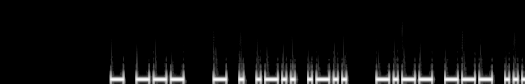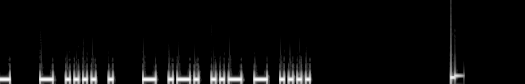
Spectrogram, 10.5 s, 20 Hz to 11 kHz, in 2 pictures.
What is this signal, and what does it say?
Morse code, heard as a keyed tone, about 28 wpm, 700 Hz. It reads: TO TELL YOU THE TRUTH
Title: Sets of 5 Words 28wpm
